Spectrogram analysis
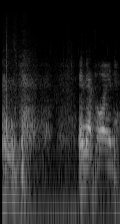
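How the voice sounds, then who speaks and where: Man as a very slow, gravelly demonic herald. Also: on the low side, flat delivery, background noise, exaggerated voice. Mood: ominous, menacing. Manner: slow, menacing, solemn. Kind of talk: amateur fantasy audio drama narration.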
